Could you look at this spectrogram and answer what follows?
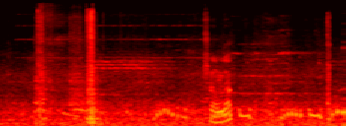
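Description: A male army pigeon at a pigeon sale gives soft, repeated cooing notes amid several sharp bangs, with someone speaking nearby.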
